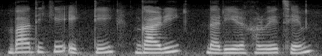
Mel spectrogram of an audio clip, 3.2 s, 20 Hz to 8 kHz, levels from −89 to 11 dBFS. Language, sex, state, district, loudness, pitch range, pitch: Bengali, female, West Bengal, Alipurduar, -17 LUFS, 200-240 Hz, 215 Hz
